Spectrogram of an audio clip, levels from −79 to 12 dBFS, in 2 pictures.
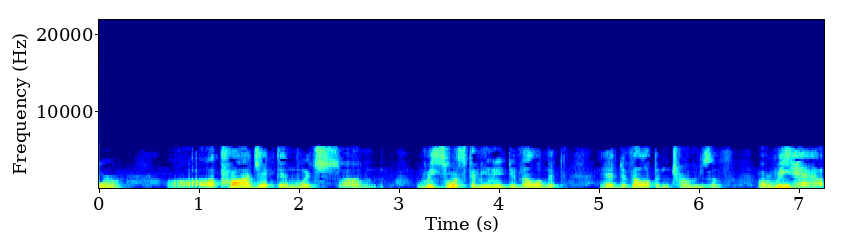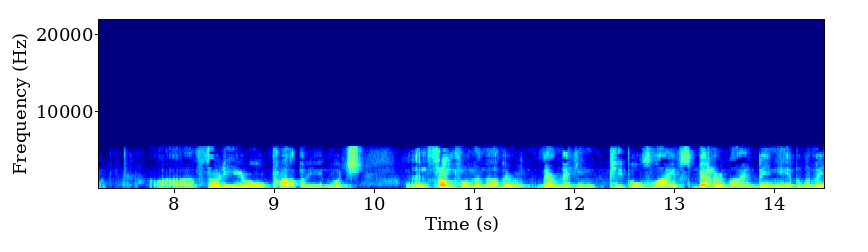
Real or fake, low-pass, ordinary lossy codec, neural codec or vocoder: fake; 5.4 kHz; MP3, 24 kbps; codec, 16 kHz in and 24 kHz out, 1.1 kbps, FireRedTTS-2 codec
